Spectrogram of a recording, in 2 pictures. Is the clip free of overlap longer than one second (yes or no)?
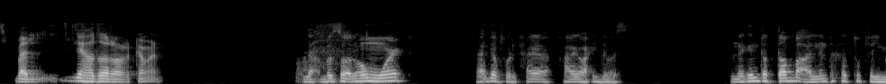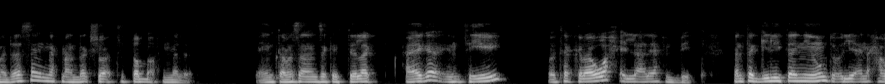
yes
